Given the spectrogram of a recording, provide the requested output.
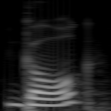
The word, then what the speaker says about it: Georg: Gorg. It's like a George without the E. Okay. Y. All right. George without your E.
